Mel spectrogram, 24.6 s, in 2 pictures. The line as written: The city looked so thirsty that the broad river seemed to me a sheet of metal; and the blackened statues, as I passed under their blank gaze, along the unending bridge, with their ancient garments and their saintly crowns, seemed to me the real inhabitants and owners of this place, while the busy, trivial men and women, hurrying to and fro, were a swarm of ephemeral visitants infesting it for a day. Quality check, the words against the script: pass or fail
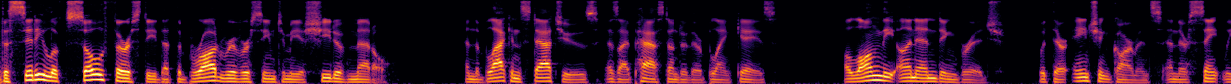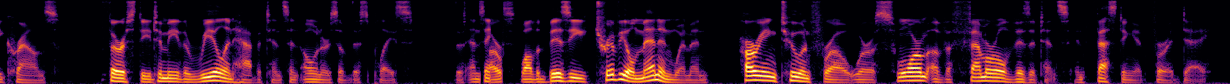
fail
